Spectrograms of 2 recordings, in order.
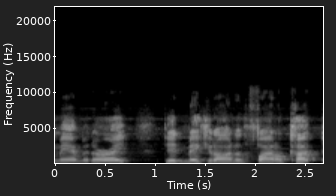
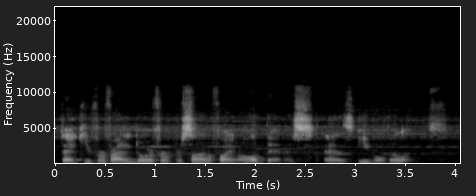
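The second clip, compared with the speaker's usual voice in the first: ordinary talk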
